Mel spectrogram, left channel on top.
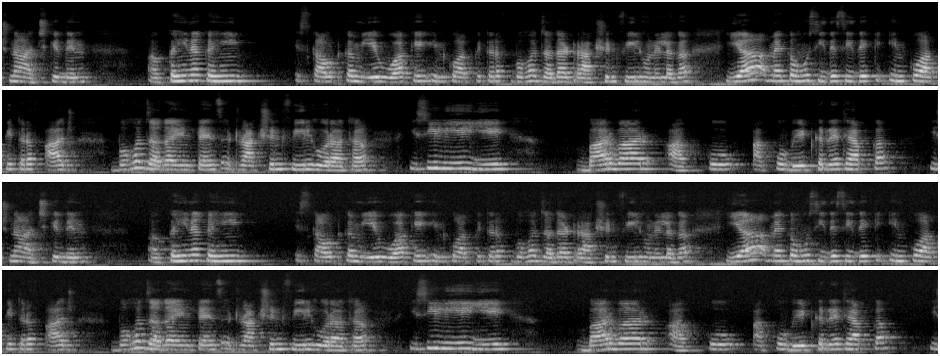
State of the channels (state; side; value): noise; right; hiss, 27 dB below the sound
